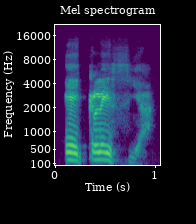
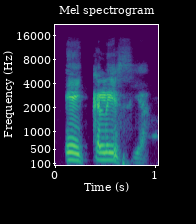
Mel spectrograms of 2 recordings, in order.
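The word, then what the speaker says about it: ecclesia: iglesia viene de una palabra griega que se pronuncia eclesia, así, eclesia, y cuyo significado es grupo o asamblea, que es lo mismo, un grupo.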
